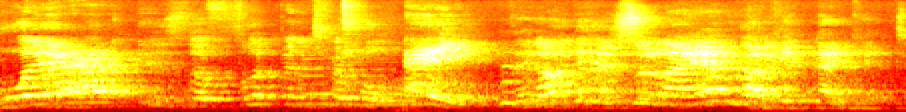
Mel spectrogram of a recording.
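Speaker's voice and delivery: full-on high, loud shouting. Waiting on a broken-down car for the tow service: yelling. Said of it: "You're yelling".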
